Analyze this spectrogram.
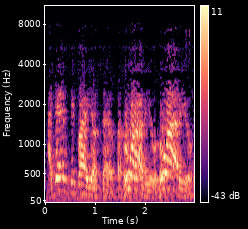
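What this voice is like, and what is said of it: Italian accent. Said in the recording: “That's an Italian accent.”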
